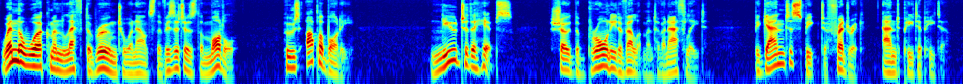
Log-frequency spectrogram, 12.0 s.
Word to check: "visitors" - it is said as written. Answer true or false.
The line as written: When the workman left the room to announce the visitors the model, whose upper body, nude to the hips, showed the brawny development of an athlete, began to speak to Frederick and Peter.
true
